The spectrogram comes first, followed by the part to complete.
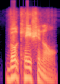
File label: "vocational", American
